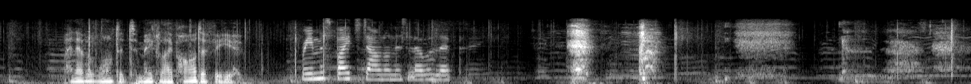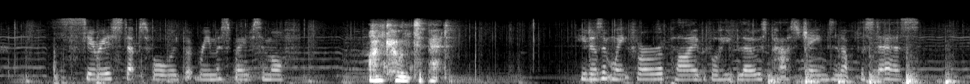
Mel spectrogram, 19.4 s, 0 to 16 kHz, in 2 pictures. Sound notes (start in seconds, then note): 10.6 Remus choking out a sob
